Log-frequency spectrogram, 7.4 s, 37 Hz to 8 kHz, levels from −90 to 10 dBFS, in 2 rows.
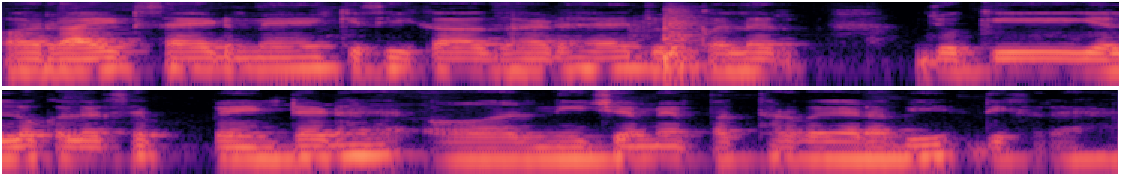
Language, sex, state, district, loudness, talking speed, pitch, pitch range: Hindi, male, Bihar, East Champaran, -26 LUFS, 210 wpm, 110 Hz, 105-115 Hz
